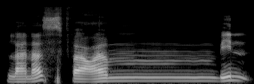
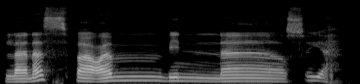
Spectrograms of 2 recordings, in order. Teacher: যখন তানবিন বা নুন সাকিনের পরে বা আসে তখন এরকম মিম দ্বারা পরিবর্তন করে পড়তে হয়। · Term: ইকলাব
